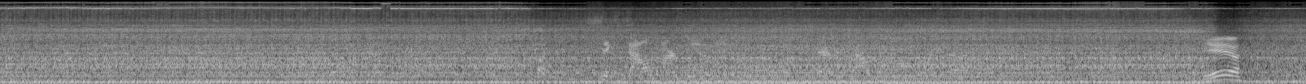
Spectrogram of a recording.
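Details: First start of a 1200hp supercharged Hemi with new Kooks exhaust and Holley fuel system, oil burning off the heads: lumpy but steady idle with blower whine, no misses or knocks; healthy, no leaks.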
